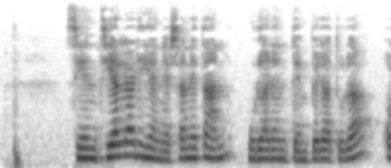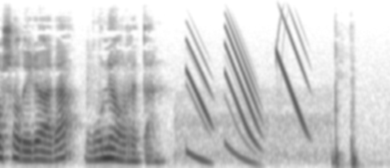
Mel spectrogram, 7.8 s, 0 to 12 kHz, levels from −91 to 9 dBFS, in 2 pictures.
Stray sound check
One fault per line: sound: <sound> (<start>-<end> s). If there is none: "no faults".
sound: chirp (5.8-7.0 s)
